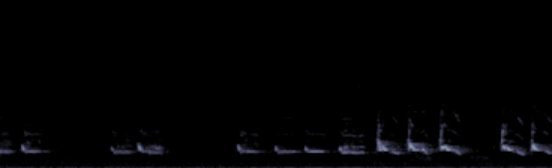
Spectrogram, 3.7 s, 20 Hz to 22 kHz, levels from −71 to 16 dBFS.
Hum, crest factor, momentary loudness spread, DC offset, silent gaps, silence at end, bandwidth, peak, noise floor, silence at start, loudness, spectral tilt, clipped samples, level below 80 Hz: none; 22 dB; 20 LU; under 0.1%; none; 0 s; 11.5 kHz; -10 dBFS; -60 dBFS; 0 s; -28 LUFS; 1 dB/octave; under 0.1%; -66 dBFS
